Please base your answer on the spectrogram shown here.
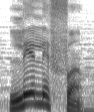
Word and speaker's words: l'éléphant: L'éléphant. Repare no apóstrofo. Ele junta o artigo com a palavra que começa com vogal. Temos 2 sons nasais aqui, em le e fan.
